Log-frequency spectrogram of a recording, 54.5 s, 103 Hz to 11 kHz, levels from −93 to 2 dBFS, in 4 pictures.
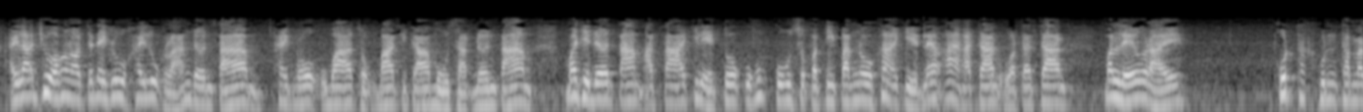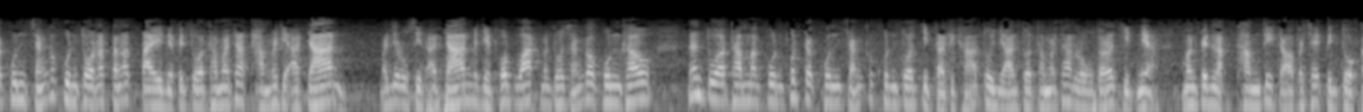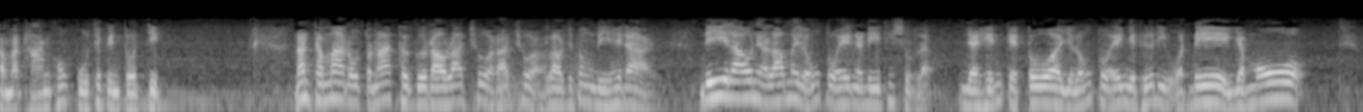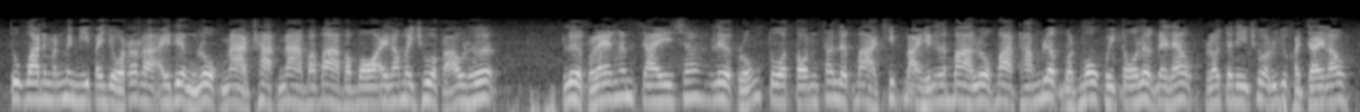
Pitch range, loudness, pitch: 140-170 Hz, -22 LUFS, 155 Hz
